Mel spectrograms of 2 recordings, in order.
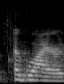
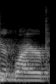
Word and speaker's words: Aguirre: Aguirre, that's how you say it. – I think so, yeah. – I've been just going like Aguirre, and I think that's not right. – Yeah. – I think Aguirre probably makes more sense.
